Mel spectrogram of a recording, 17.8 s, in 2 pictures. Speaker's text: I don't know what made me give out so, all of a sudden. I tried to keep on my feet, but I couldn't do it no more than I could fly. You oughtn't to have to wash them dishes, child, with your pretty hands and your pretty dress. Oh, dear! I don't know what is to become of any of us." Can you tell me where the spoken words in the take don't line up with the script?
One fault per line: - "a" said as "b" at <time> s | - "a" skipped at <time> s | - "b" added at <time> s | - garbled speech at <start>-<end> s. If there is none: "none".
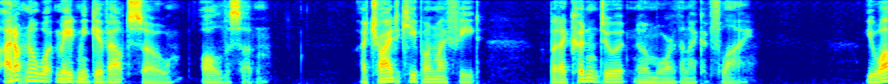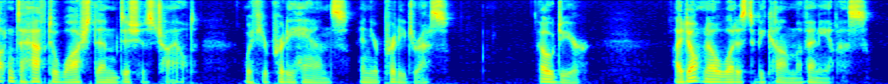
none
